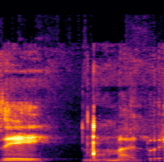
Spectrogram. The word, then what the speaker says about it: Zingumalo: It reads Zingumalo, and I think it's important because there is a person who is known as Zingumalo, and I think they should not be mistaken because of how you've pronounced it to be the person that you're referring to. So the correct pronunciation is Zingumalo, as is written here.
